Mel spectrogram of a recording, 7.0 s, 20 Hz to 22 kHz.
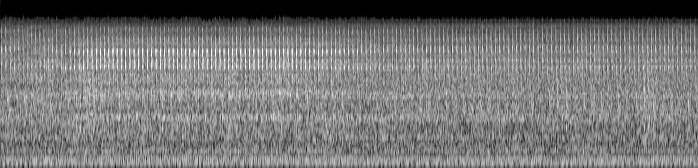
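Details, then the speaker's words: Fiat Panda 4x4 Sisley after cold start, with a failing fuel pump that needs tapping: steady even idle with light fast injector ticking on top, normal running. "yeah that's a running engine you can hear the fuel the uh sorry the injector ticking away"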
